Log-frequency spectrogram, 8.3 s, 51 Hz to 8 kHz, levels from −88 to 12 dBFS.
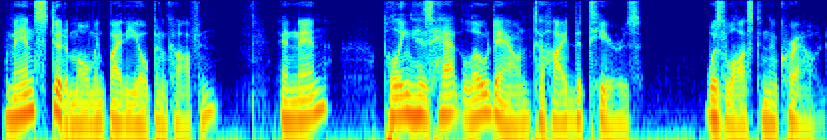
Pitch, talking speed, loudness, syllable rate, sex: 105 Hz, 180 wpm, -20 LUFS, 4.4 syllables/s, male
